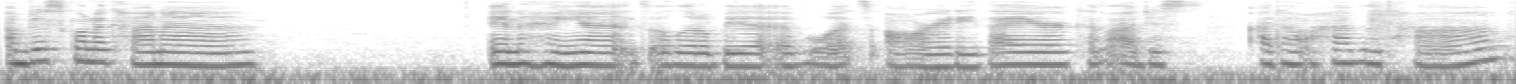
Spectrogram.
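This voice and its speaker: A woman speaks at a fairly slow pace. There is audible room echo. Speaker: beauty vlogger. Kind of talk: casual makeup tutorial vlog. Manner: chatty, casual.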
